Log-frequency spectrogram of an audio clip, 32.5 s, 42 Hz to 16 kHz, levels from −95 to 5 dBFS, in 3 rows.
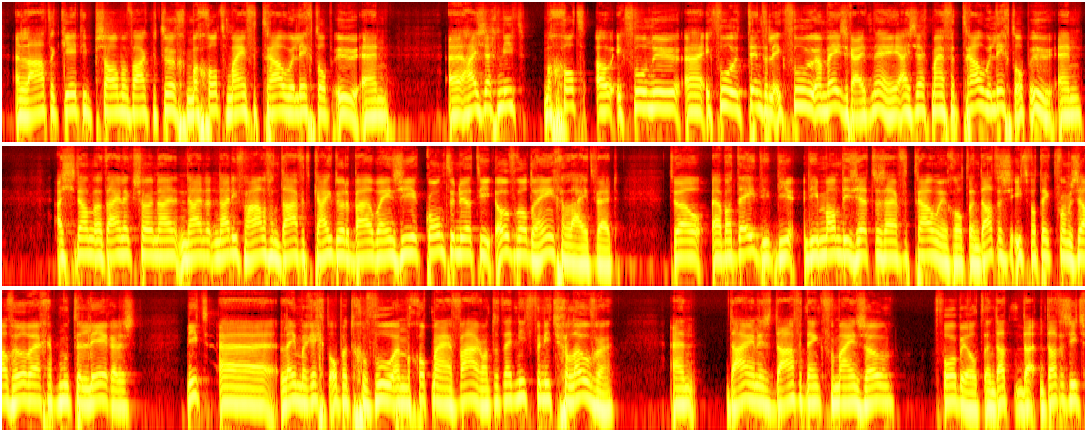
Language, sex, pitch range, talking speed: Dutch, male, 125-150 Hz, 245 wpm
